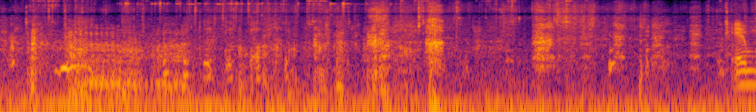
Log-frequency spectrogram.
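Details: Dogs playing together in a backyard: Gizmo, a puggle, Luna, a black chow mix, and Charlie, a Jack Russell/Border Collie mix. Short broad barks and whimpers break through a person's steady talking.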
